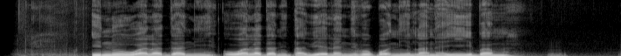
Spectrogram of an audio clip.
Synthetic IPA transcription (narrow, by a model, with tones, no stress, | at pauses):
i˧nũ˧˦o˧wo˦a˧la˦da˧nĩ˧o˧˦wo˦a˧la˦˨da˧nĩ˧ta˨bi˨˦ɛ˧lɛ˦nĩ˧ti˦˧ku˦k͡pɔ˦˨nĩ˧˨la˨nɛ̃˨ji˨˦i˨˦ba˧˦mũ˧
